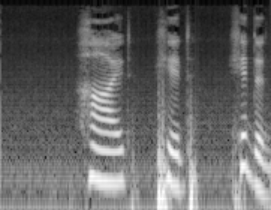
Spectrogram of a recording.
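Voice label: "hide", English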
